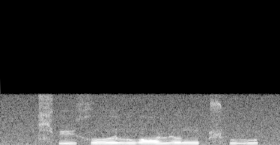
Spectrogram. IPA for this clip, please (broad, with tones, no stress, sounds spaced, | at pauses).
t͡ɕʰ y˥˩ x o˧˥ ʊ̯ l w ɔ˥˩ ɻ ɤ˥ ŋ ʈ͡ʂʰ ṵ˨˩˦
